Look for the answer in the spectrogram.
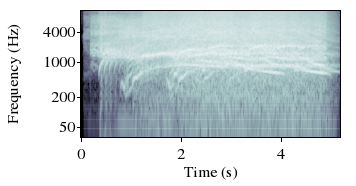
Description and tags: Pitch altered echoes of three different recordings of my voice.
shriek, terror, charge, legion, banshee, horror, shrill, game, echo, demon, piercing, multi, vocal, voice, RPG, horde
